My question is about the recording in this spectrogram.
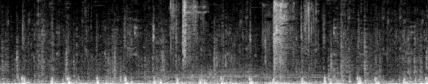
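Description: Horse hooves clip-clopping as the animal pulls a plowing cart in a video game, a quick, steady run of many soft thuds at low volume.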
